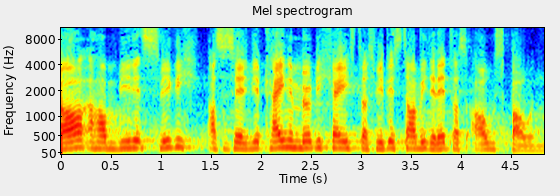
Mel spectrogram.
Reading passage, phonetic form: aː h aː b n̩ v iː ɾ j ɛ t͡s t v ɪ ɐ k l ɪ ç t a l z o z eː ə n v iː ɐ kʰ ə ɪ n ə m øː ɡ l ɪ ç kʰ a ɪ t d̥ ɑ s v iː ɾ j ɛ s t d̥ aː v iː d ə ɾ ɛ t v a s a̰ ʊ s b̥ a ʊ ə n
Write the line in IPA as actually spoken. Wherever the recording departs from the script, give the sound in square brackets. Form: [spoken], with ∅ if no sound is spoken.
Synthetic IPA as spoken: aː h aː b n̩ v iː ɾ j ɛ t͡s t v ɪ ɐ k l ɪ ç [ʔ] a l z o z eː ə n v iː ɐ kʰ [a] ɪ n ə m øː ɡ l ɪ ç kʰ a ɪ t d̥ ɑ s v iː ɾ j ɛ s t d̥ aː v iː d ə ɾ ɛ t v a s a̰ ʊ s b̥ a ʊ ə n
